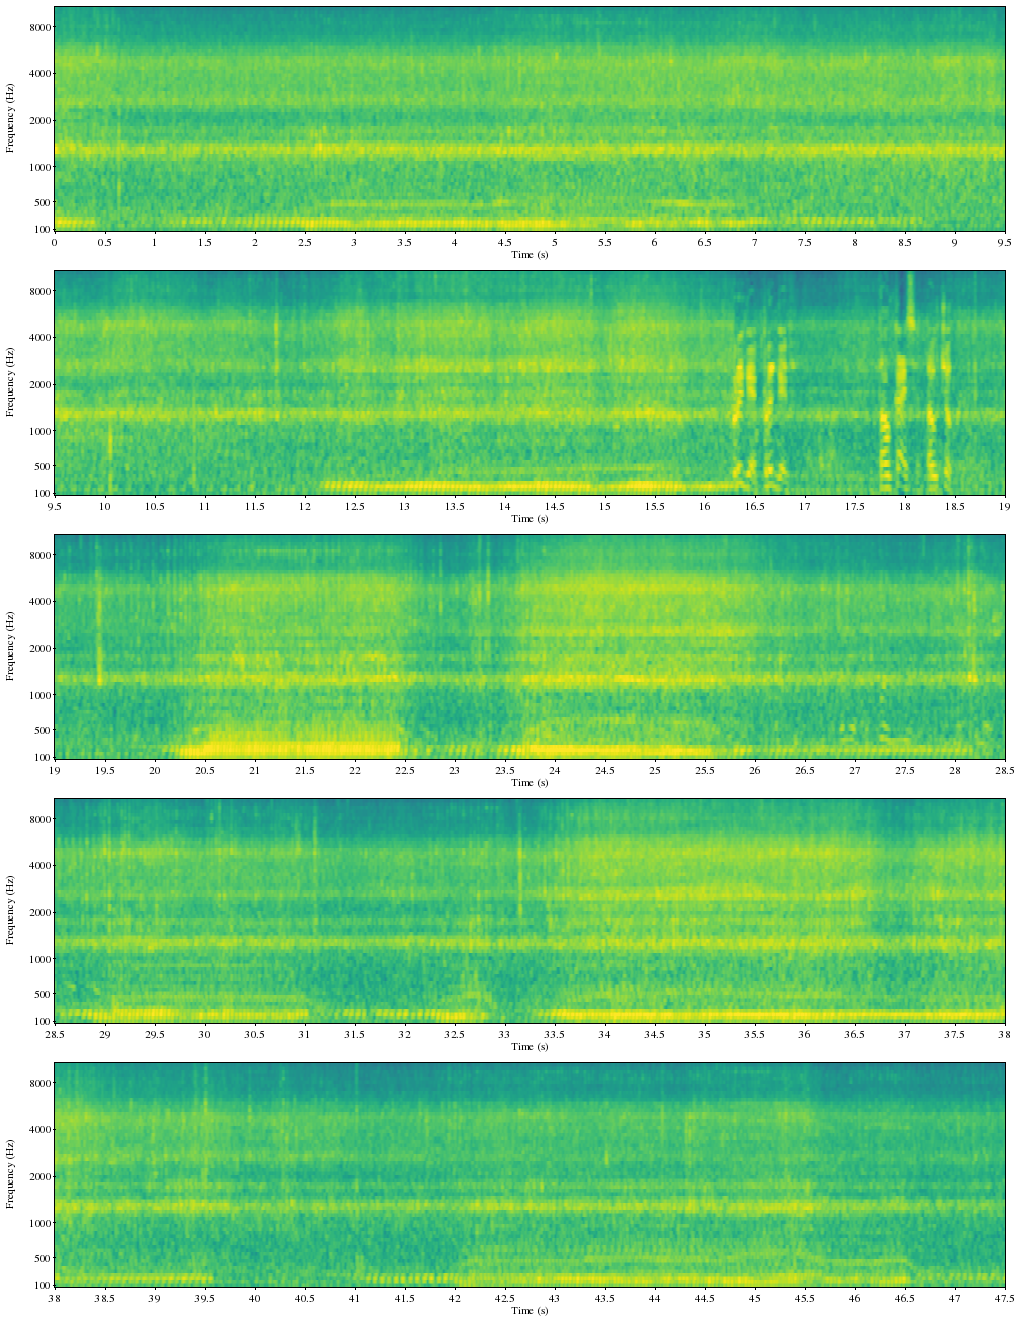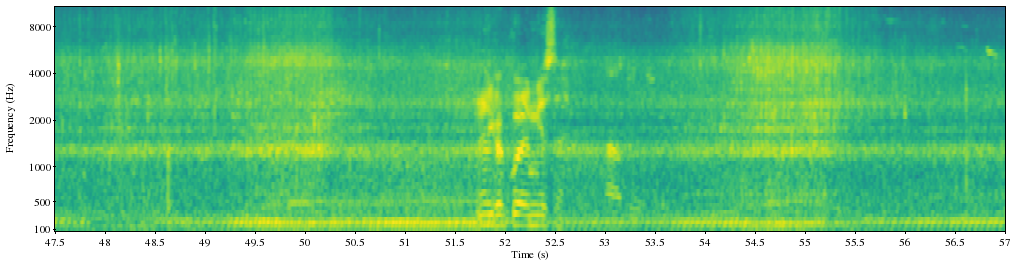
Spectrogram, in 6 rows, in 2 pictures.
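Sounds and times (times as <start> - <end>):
outboard motor: 0.0 - 57.0
water rushing: 0.0 - 57.0.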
